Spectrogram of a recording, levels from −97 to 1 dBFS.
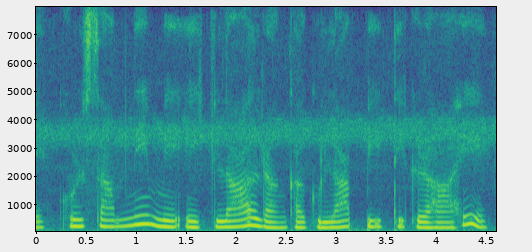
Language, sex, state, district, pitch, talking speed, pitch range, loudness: Hindi, female, Arunachal Pradesh, Papum Pare, 210 Hz, 155 wpm, 190-235 Hz, -14 LUFS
